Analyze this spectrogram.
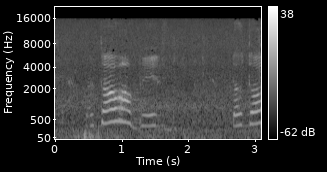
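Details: At Vlachy, Liptovský Mikuláš in Slovakia, a Black-throated loon gives a rich, arched, slightly wavering harmonic call lasting about half a second, a lower trailing note, then a sharper rising call, over a faint rumble.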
